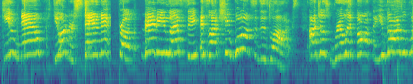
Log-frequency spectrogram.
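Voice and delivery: high, loud indignant outburst; indignant rant. Real, not acted. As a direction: vent about the dislike count. Ranting about dislikes.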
